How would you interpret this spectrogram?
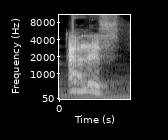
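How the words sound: It is said in a scolding tone.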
